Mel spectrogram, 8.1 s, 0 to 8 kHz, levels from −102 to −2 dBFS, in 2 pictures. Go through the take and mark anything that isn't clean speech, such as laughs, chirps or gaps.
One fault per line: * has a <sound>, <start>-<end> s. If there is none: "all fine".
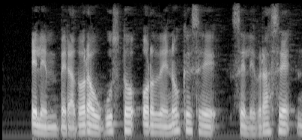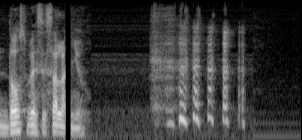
* has a dropout, 4.9-5.0 s
* has a laugh, 6.0-7.3 s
